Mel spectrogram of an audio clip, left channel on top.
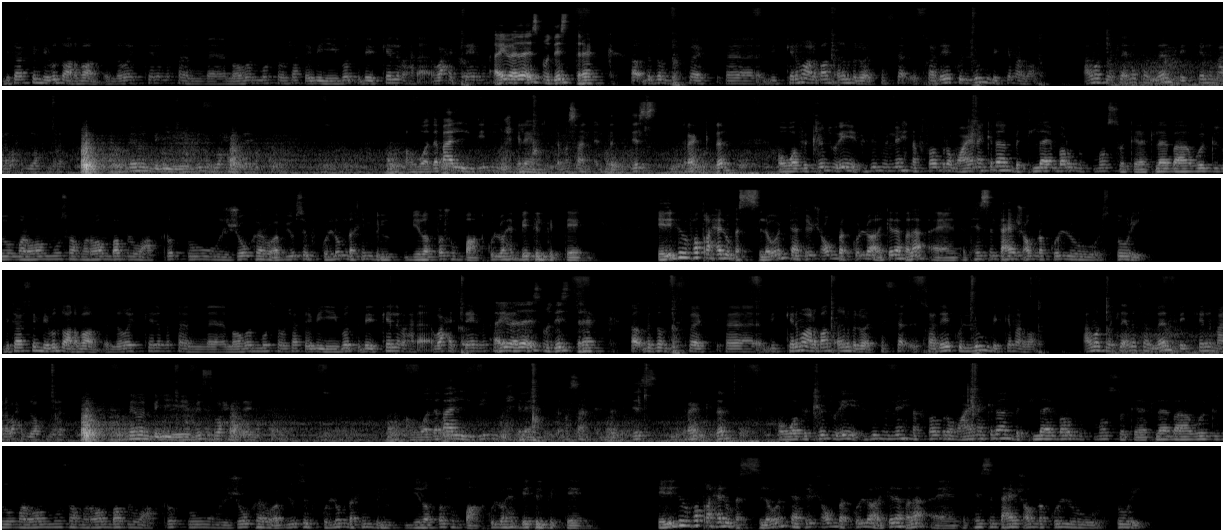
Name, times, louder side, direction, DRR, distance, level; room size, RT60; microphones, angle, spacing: voice 1, 0.0-5.1 6.3-10.4 10.8-12.9 13.4-15.1, right 3 dB, 20° right, 0.3 m, -42 dB
sound 1, 3.9-4.0 4.5-4.7 5.6-6.0 6.6-6.9 7.4-8.8 9.1-9.3 9.7-9.8 10.2-10.7 11.0-11.3 11.5-12.0 12.7-12.9 13.2-13.6 13.9-14.4 15.3-15.5 16.2-16.5 16.8-18.9 19.3-20.1 20.3-20.5 21.0-21.6 21.9-22.2, right 3 dB, 60° right, 0.9 m, -54 dB
voice 2, 4.9-6.2 16.2-18.7 19.0-30.3 31.0-35.8, left 3 dB, 65° left, 0.6 m, -40 dB
sound 2, 11.1-20.1, left 2 dB, 30° left, 0.5 m, -41 dB
3.0 x 2.8 x 3.2 m
head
